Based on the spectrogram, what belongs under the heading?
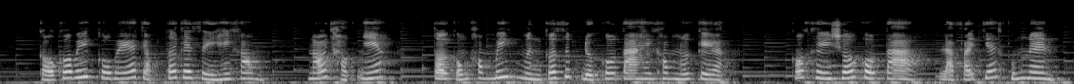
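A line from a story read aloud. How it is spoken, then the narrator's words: Sighing. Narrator (Vietnamese): Bạch Dực thở dài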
